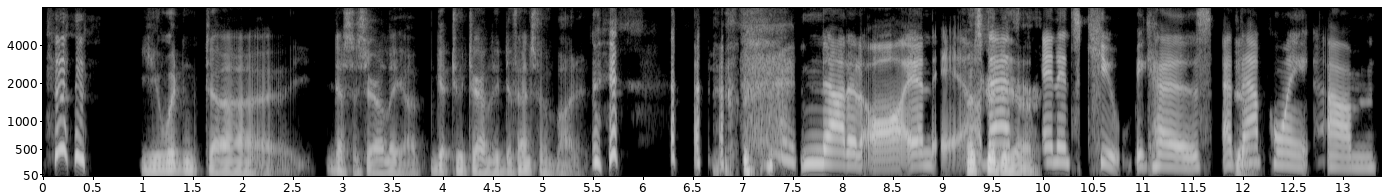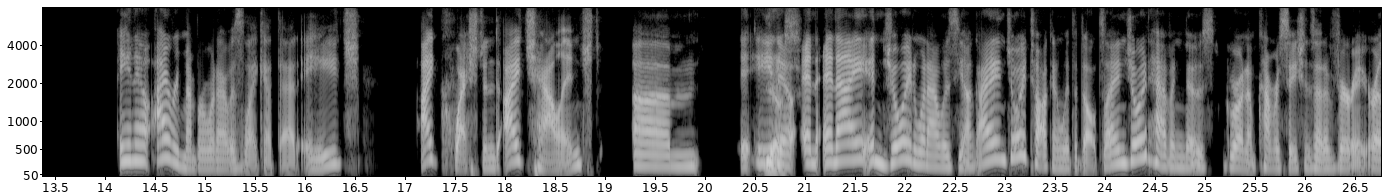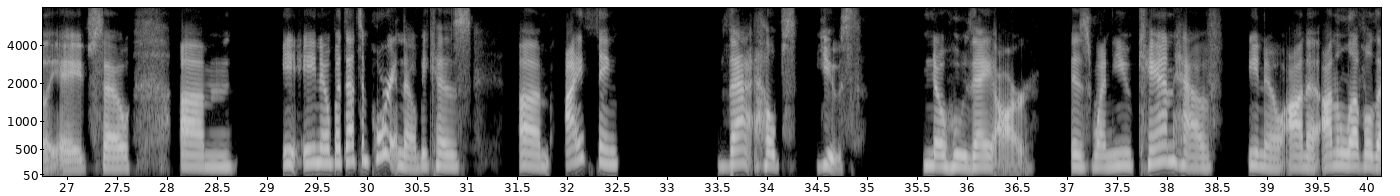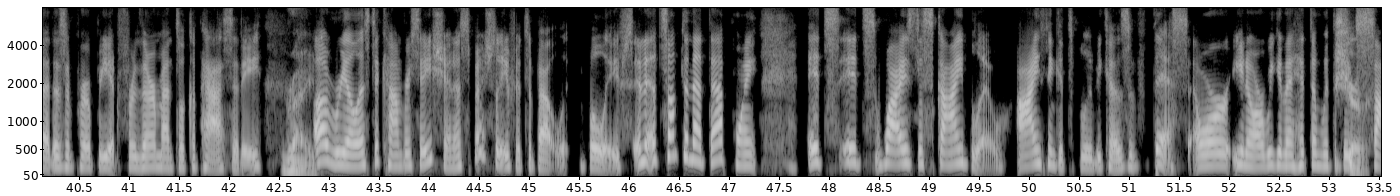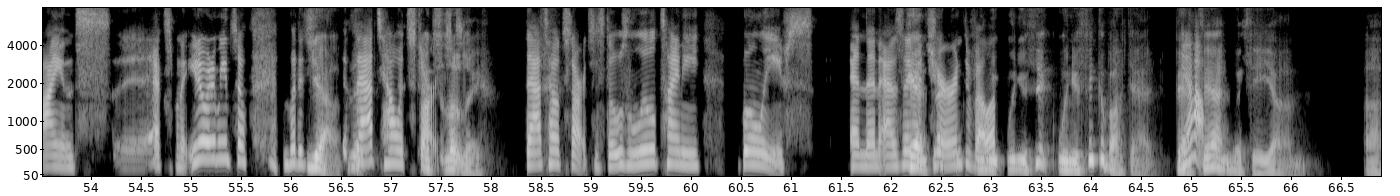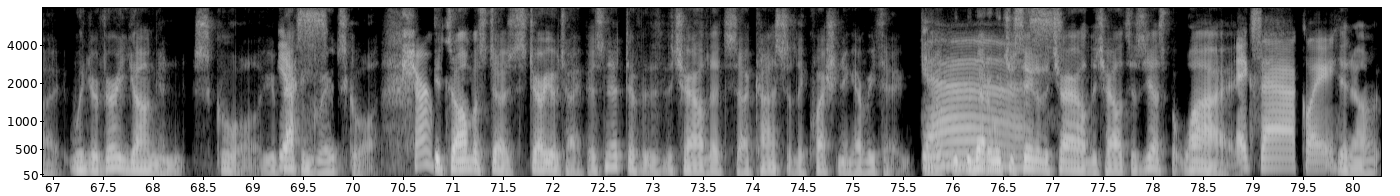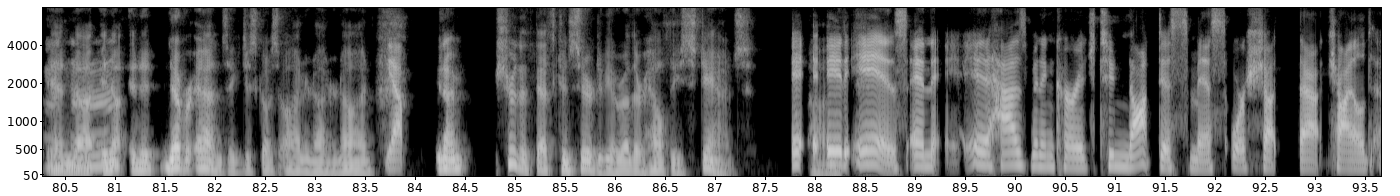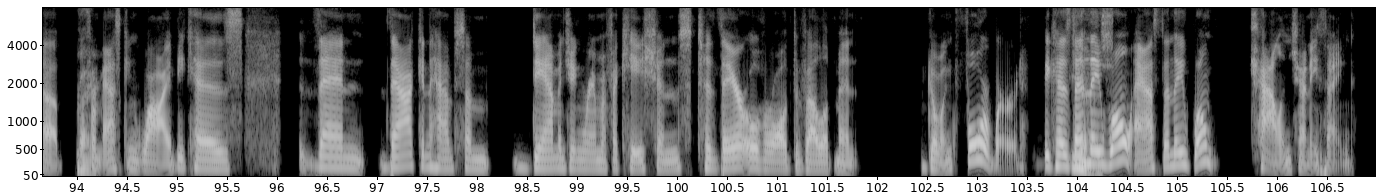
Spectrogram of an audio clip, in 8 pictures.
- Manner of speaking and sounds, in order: laugh; laugh; other background noise; drawn out: "Yes"
- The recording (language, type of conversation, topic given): English, unstructured, How can I cope when my beliefs are challenged?
- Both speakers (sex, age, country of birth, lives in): female, 35-39, United States, United States; male, 75-79, United States, United States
